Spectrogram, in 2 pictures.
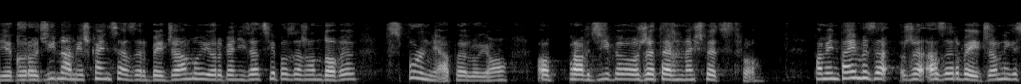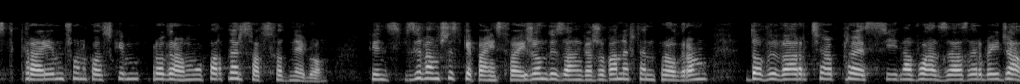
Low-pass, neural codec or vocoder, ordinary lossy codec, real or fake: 7.2 kHz; vocoder, 22.05 kHz, 80 mel bands, HiFi-GAN; Opus, 16 kbps; fake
